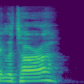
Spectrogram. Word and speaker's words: Latara: Did I say that right, Latara? – Yes, you did.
